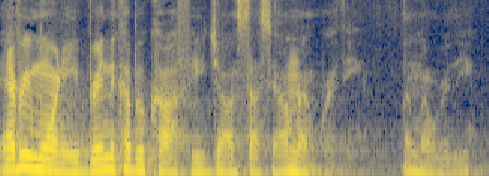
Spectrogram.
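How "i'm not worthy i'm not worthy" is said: muttered, much lower and quieter. Retelling what a man would say each morning over coffee, muttering under his breath. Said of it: "Kind of under his breath".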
